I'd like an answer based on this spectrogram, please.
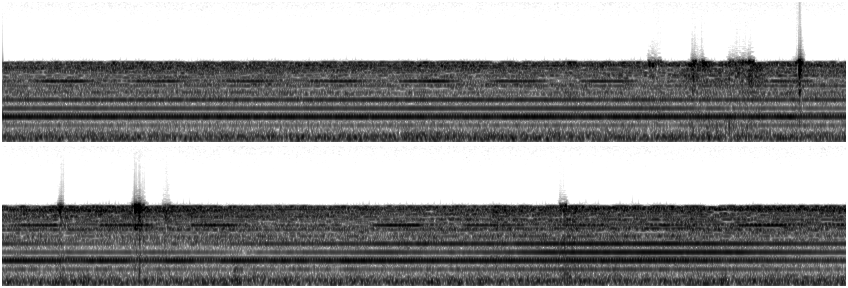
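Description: Elephant industrial vacuum unit running: a steady machine hum with several fixed tones over a low rumble. A few light clicks come in the middle.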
